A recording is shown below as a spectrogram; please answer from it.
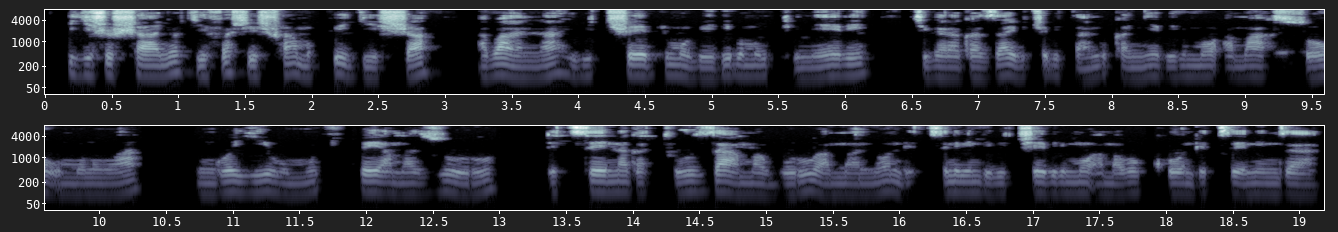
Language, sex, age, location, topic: Kinyarwanda, male, 18-24, Nyagatare, education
